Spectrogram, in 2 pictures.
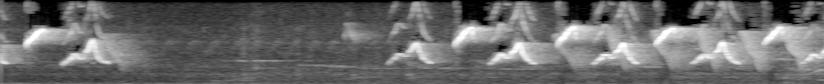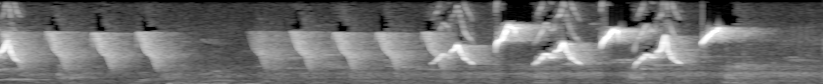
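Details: Great tit wucit-wucit song in mixed phrasing: high whistled two-part notes alternate with runs of rapid, buzzier repeated notes.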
